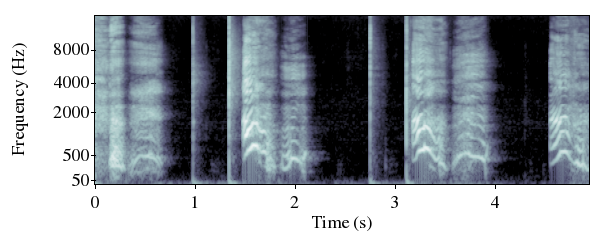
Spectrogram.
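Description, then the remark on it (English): Four sharp slaps on skin land in two pairs, each crack quick and dry, with breathy gasps and groaning vocalizations filling the gaps between them. “Slap me again.”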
